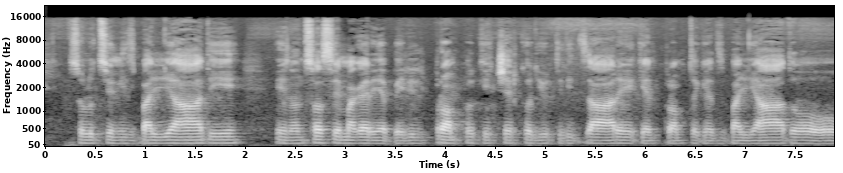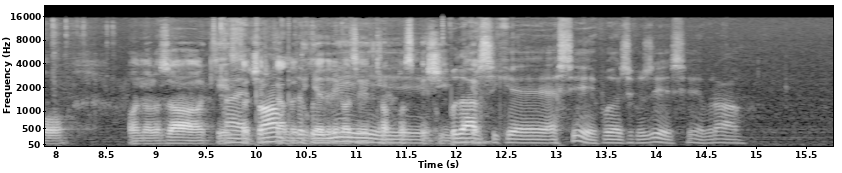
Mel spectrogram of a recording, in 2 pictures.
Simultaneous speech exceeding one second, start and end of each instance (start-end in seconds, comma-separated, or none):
9.7-12.3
